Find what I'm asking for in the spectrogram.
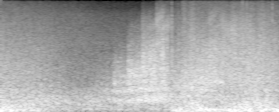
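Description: A warship's guns in the World of Warships video game fire high-explosive shells, a low rumble swelling into a broad roaring blast over sea ambience, fairly loud and alone.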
